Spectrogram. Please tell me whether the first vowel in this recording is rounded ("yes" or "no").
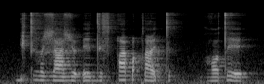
no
